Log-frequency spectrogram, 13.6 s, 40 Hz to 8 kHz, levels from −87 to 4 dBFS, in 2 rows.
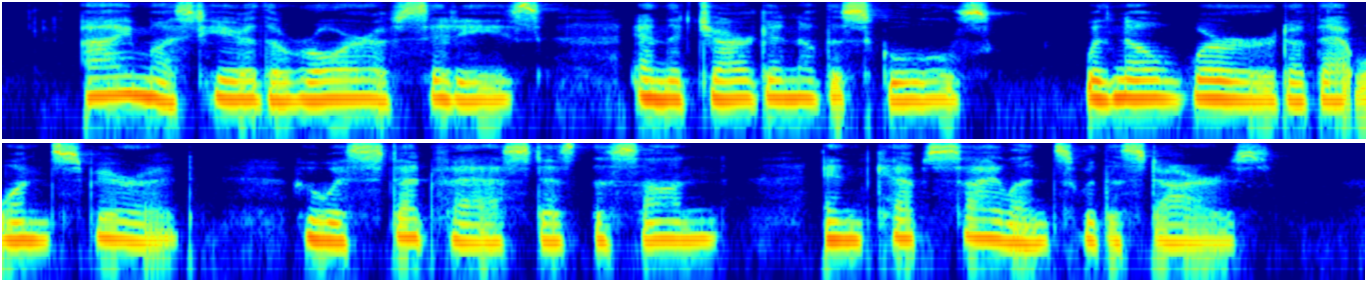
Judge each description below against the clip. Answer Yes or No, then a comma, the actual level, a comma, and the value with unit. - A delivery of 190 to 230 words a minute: No, average, 140 wpm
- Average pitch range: No, narrow, 1.6 semitones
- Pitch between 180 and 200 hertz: Yes, high, 190 Hz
